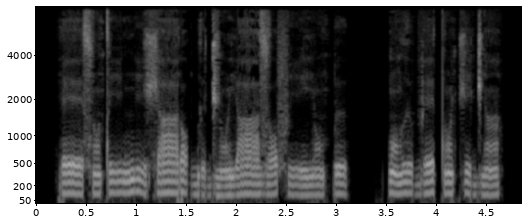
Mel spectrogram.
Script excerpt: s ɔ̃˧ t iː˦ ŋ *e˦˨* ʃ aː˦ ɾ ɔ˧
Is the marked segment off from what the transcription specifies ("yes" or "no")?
yes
